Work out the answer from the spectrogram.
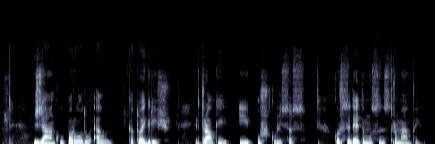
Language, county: Lithuanian, Kaunas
